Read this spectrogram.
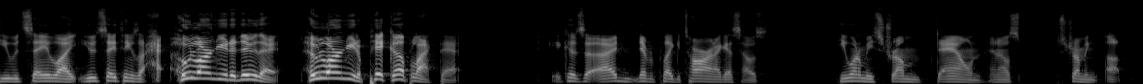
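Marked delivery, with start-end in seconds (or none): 1.8-4.6 frightening bark, very high and very loud. Recalling someone who scared them while learning guitar: imitating a scary man yelling. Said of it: "he spoke in a way".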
